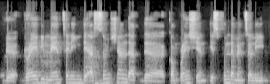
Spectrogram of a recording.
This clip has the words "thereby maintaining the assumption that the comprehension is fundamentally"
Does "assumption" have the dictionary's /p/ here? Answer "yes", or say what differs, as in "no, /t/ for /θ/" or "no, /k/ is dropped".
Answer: yes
